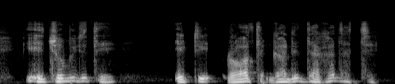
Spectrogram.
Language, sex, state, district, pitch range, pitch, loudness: Bengali, male, West Bengal, Cooch Behar, 115-140 Hz, 125 Hz, -18 LUFS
